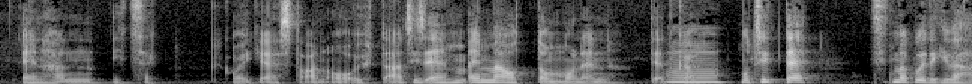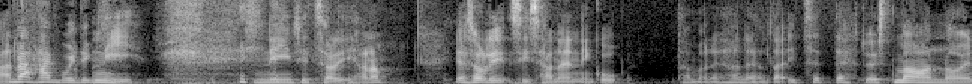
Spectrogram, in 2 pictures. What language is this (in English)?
Finnish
